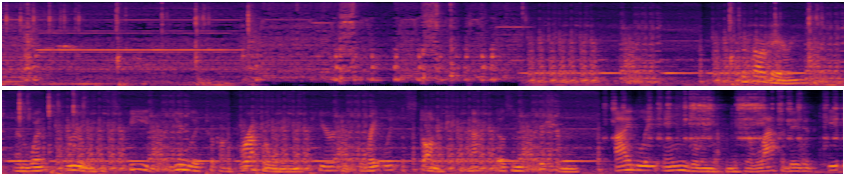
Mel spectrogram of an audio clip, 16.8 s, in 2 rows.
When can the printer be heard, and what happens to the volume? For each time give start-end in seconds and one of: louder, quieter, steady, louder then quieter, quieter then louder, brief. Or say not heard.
0.0-16.7 steady.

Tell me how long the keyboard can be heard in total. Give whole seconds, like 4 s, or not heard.
5 s.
